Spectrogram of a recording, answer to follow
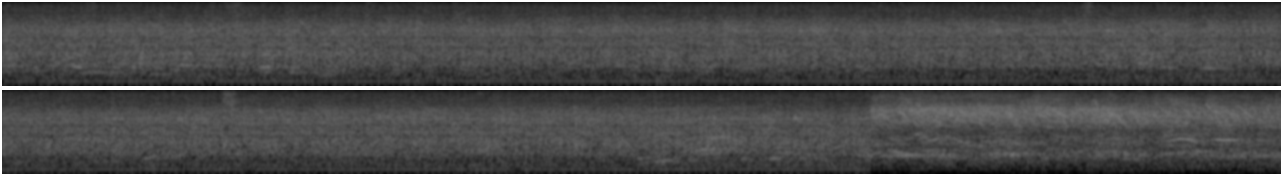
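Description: Fire truck engine running with a steady low hum, with faint voices in the background. About a second before the end the hum cuts off abruptly and crowd chatter takes over.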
